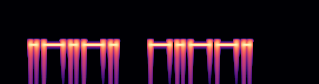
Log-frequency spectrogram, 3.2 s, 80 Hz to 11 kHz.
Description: Morse code, heard as a keyed tone, about 18 wpm, 800 Hz. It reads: <AR> <KN>
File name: Morse / qso-18wpm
